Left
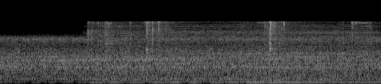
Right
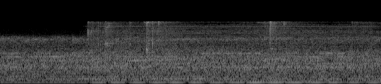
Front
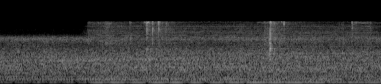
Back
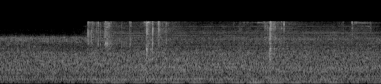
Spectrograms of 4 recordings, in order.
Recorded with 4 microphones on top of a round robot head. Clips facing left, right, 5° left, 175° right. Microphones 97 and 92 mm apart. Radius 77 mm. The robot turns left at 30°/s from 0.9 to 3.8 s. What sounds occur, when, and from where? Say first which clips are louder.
0.9 s keys jangling: even, even; straight behind, 0.7 m; by 3.7 s 95° left, 0.7 m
